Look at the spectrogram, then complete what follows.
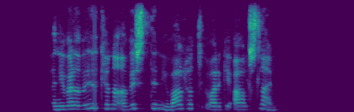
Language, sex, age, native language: Icelandic, female, 40-49, Icelandic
